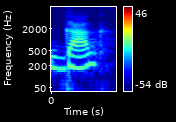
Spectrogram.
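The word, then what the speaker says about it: גג: If you were to see this word written, you might want to read it as gag. There is no vowel sound. In Hebrew, the vowels are often not written. You would know that this word is pronounced gag because it has been taught to you before.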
